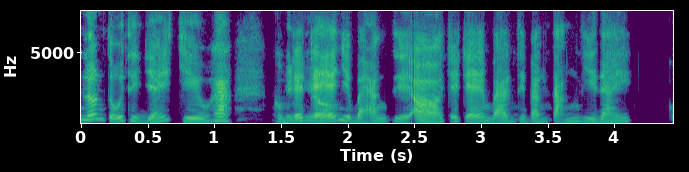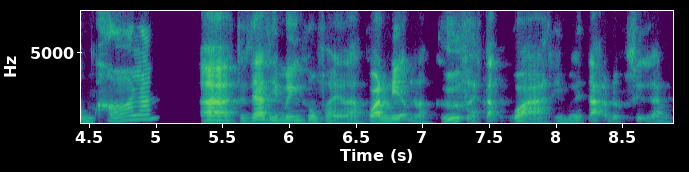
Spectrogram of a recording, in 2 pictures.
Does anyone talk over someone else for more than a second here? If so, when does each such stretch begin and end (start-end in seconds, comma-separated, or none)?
none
